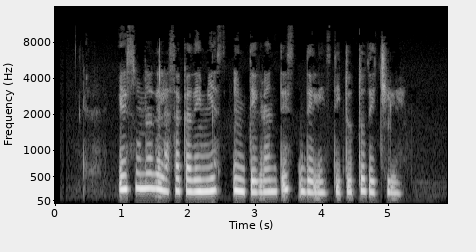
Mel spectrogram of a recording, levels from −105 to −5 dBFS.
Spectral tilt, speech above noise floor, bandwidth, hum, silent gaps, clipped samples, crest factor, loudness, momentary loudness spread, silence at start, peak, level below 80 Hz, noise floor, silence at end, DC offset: -7 dB/octave; 50 dB; 8 kHz; none; none; under 0.1%; 14 dB; -23 LUFS; 11 LU; 0.95 s; -10 dBFS; -72 dBFS; -72 dBFS; 0.7 s; under 0.1%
